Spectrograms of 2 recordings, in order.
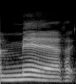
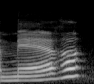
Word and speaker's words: mère: Mais en fait, il y a quelques exceptions, comme par exemple la mère. Ici, on doit prononcer le R. Ou bien cher, la mère, cher.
